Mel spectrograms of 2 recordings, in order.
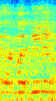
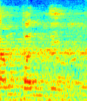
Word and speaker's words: சம்பந்தி: சோறு தின்னுட்டு போறாரு பாருங்க சம்மந்திங்கிற உச்சரிப்பே தப்பு சம்முனா நல்ல மந்திரா குரங்கு வாங்க நல்ல குரங்குங்கிறான் அவரா ஆமா குரங்குன்னு சோறு தின்னுட்டு போறாரு அப்படியா சொல்றது தமிழ் வளத்துல நம்ம அப்படி சம்னா நல்ல பந்தம்னா உறவு வாங்க நல்ல உறவேன்னு கூப்பிடுறோம் சம்பந்தி பாகருக்காய் கசக்குது இல்ல கதக்குதா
